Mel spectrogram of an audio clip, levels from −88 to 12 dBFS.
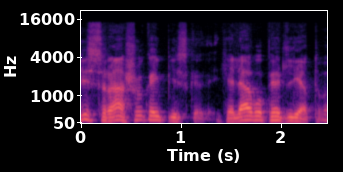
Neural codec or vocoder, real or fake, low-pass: none; real; 14.4 kHz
